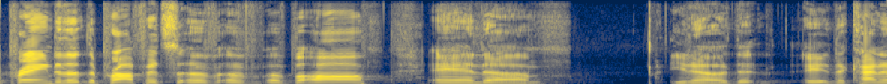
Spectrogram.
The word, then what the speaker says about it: Baal: the prophets of Baal. I think it's pronounced Baal, but if I say that, people look at me weird.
